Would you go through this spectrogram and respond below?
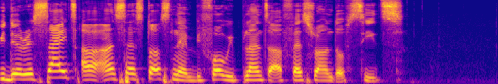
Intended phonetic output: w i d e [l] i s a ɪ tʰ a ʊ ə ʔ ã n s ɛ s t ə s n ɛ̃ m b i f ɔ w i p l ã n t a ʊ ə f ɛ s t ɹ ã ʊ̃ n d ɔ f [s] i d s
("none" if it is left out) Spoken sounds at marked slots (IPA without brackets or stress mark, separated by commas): ɹ, s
